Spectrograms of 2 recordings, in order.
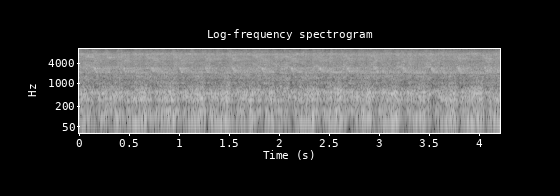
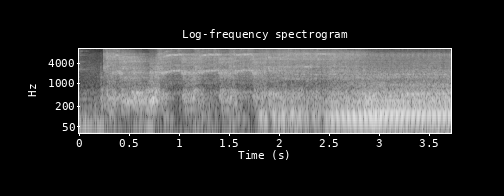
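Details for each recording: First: Kuba Valentino 50cc scooter whose top speed has fallen from 70-80 to 50-60 km/h: a constant, harsh, high grinding rasp as the engine struggles to run. Cause: stator rubbing the flywheel. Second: Kuba Valentino 50cc scooter after engine rebuild for strange internal noises and speed dropping to 50-60 km/h; starts on first press, quick even putter with no odd rattles. Normal idle.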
